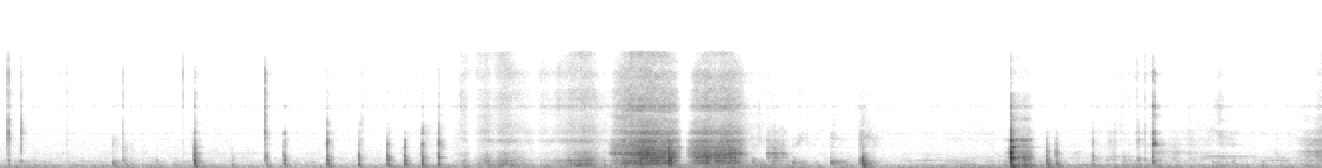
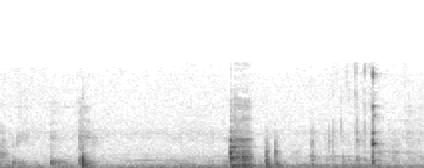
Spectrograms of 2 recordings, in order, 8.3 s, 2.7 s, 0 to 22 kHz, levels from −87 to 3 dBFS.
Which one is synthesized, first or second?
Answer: first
